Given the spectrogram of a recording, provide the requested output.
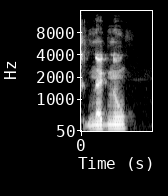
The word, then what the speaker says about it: Gnagnon: The young defender, Joris Gnagnon, I'm not really quite sure how to pronounce his name. – Who? – Joris Gnagnon. He's guy. We have problems pronouncing his name too. It's Gnagnon.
